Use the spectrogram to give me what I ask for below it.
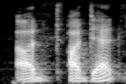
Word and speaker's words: Audet: But the family that owns Cogeco, the Audet family? Does anyone know if that's correct, the pronunciation? – Yeah, I believe that's accurate. That sounds right.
